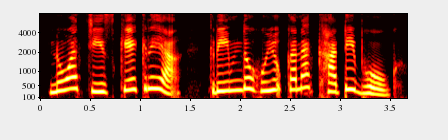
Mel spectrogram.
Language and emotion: Santali, happy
